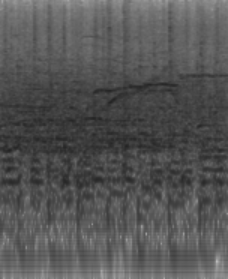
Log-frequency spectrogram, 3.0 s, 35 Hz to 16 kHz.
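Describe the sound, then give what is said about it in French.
A large crowd applauds and cheers loudly and continuously for a procession of 25 farmers' union tractors, a dense wash of clapping with voices shouting over it and a whistle rising briefly through the noise. “Nous allons défiler avec 25 tracteurs de la Confédération paysanne et c'est cela qu'il faut applaudir très très très très très fort.”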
